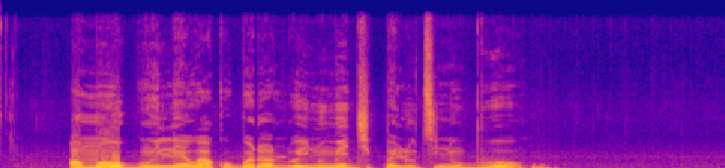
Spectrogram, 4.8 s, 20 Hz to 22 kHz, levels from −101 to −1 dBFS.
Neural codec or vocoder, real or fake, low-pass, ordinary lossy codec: none; real; 19.8 kHz; none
